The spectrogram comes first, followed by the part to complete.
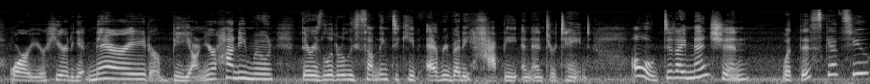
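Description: A woman talks at a fairly quick pace, her voice dry with no echo over light background noise. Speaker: TV travel reporter. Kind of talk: live TV report.

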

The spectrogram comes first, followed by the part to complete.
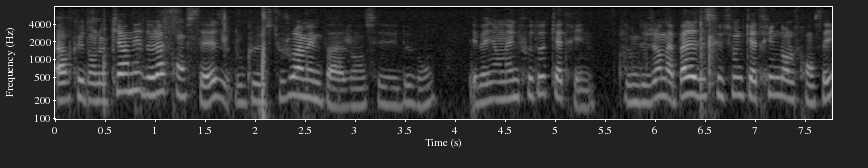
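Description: Amid light background noise, a woman speaks at a very fast pace with lively intonation. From France. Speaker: YouTuber reviewing collectible dolls; doll collector reviewer. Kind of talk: casual product review. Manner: hesitant, many fillers. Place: home room. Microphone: phone near.

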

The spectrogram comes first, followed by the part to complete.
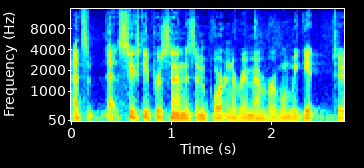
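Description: A man with an unremarkable speaking voice talks at a fairly quick pace with a fairly low pitch. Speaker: city attorney. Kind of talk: staff presentation. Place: meeting room.

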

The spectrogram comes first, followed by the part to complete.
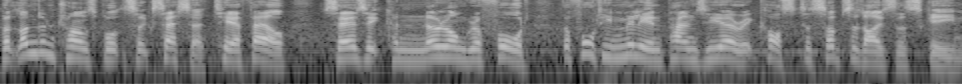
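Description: A British accent at a moderate pace, in a dry sound with no echo. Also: man. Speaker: political correspondent. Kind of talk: news report. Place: station. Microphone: lapel.

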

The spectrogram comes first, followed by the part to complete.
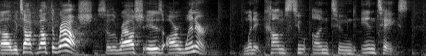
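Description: Faint music plays in the background as a man with a high pitch speaks at a very slow pace. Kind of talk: product review commentary. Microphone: lapel.

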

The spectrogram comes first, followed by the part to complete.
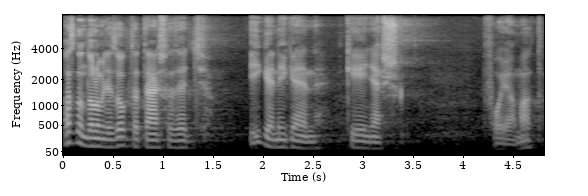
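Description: The pitch of the man's voice varies in an ordinary way. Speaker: mayor giving a speech. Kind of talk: formal public speech. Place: hall. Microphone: podium.

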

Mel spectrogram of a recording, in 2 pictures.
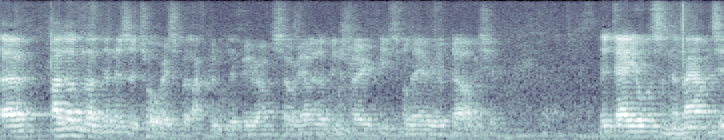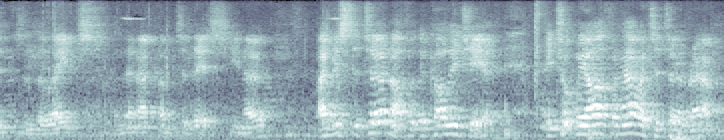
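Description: Speaking at a fairly quick pace, a man's loudness swings widely. Audible room echo and light background noise surround him. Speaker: conference speaker. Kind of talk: speech with anecdotes. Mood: humorous, laughing often. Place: hall.

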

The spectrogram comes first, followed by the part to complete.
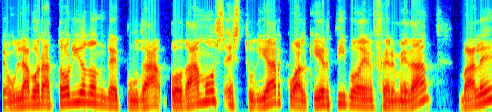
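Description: Here is a plain, everyday voice at a fairly slow pace. The sound is dry with no echo, over a quiet background. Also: man. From Andalusia, Spain. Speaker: veterinarian. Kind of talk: interview answer. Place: home room. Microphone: headset.

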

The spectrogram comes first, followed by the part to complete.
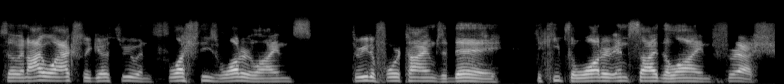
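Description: A man speaks at a moderate pace in a fairly high voice, with a fairly bright tone and fairly even intonation.

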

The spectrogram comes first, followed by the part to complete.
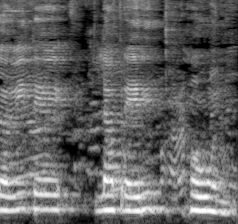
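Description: A woman speaks at a fairly high pitch over background music, with audible echo in the room. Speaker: poet. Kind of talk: introduction to audience. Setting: stage event. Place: hall. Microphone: pa.

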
